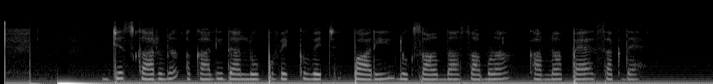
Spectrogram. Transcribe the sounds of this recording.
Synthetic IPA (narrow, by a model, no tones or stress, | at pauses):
d͡ʒɪskaːɾəɳəkaːliːd̪aːloːpʋɪkʋɪt͡ʃ | paːɾiːnʊksaːnd̪aːsaːmɳaː | kəɾnaːpɛːsəkd̪ɛː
